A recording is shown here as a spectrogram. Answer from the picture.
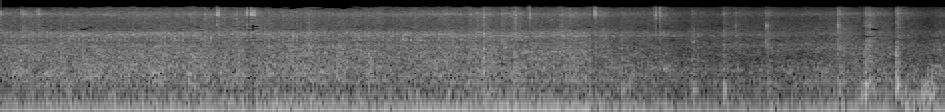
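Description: Miniature ride-on park train running along its track: a steady low drone from the locomotive with the rumble of the cars rolling, and a few sharp clicks in the last couple of seconds.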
